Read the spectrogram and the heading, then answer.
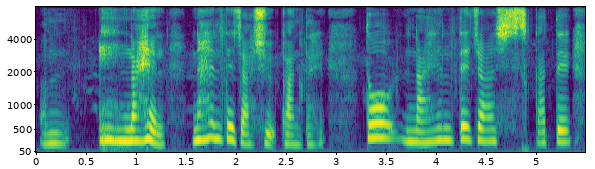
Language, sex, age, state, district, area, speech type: Santali, female, 18-30, West Bengal, Bankura, rural, spontaneous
